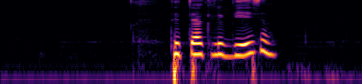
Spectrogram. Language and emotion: Russian, positive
